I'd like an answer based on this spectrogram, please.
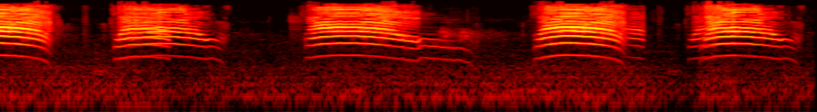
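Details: Domestic cat giving a string of five drawn-out meows, each a bright tonal cry that bends up then falls, roughly one every one and a half seconds, with only faint low room noise between them.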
